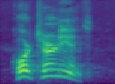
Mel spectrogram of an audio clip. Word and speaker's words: quaternions: How do you say that word? Cornish, what? Cornelians. Who's got the right pronunciation? Huh? Quaternions.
